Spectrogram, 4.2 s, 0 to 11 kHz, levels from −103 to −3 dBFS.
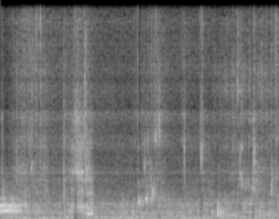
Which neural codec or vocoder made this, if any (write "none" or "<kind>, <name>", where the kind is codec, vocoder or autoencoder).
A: codec, SNAC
